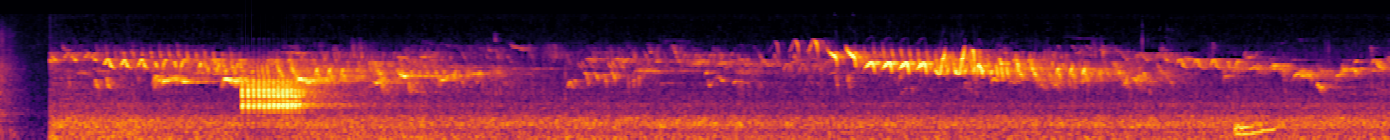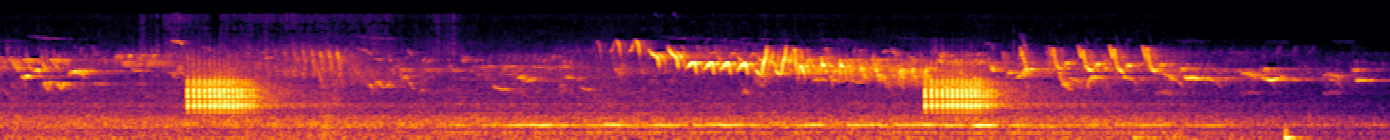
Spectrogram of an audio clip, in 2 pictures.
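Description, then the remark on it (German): Great spotted woodpecker calls among steady birdsong: bright, high, descending chirps repeat throughout, broken three times by short, dense bursts, with a faint low hum underneath and no talking. “Also der Buntspecht hat mich da auch schon mal ein bisschen in die Irre geführt, weil wenn er dann so auf Wellblech oder es hört sich auch von Ast zu Ast unterschiedlich an.”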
